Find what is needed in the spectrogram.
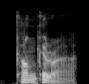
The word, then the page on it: conqueror: British English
